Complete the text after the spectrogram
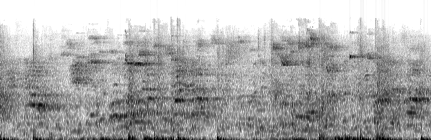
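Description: Young players call out to each other.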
